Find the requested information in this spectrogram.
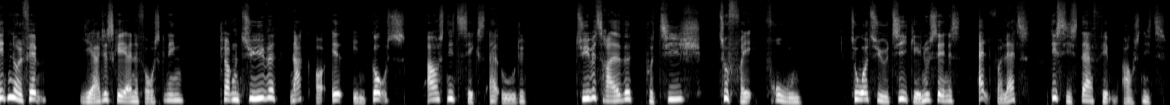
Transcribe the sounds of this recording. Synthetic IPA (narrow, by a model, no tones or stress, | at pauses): ne̝d̥n̩ːɔ̽lfem̰ | jæɐɾ̥əsɡ̥eɐnəfɒːsɡ̥ne̝ŋ | kʰlɒ̽ɡ̥n̩t͡sʰyːʋənɑ̈ɡ̥ɒ̽ʔeð̰ˠe̝nɡ̥ɔ̰̽ːs | ʔɑ̈ʊsnid̥seɡ̥sæʔɔ̽ːd̥ə | t͡sʰyːʋət͡sʰʁað̞ˠʋəpʰɒ̽t͡sʰiɕ | t͡sʰo̝fʁɛ̰ːfʁuːn | t͡sʰo̝̰ːɒt͡sʰyːʊət͡sʰḭːɡ̥enusen̰əs | ʔæl̰d̥fɒ̽læd̥ | d̥e̝sisd̥əæfem̰ɑ̈ʊsnid̥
